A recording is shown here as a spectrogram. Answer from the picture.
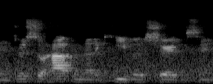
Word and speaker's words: AKiVA: AKiVA. AKiVA. That's AKI with a VA.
